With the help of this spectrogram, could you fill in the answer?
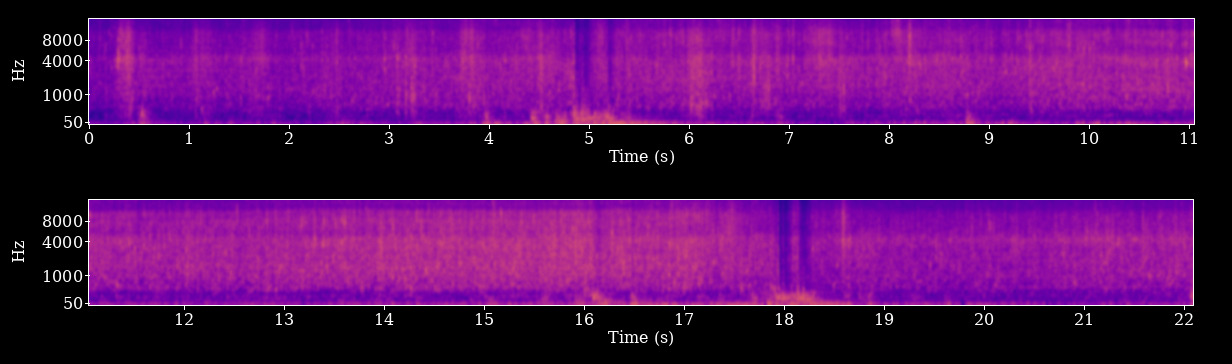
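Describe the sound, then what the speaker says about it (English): A creek running after heavy rain gives a continuous broadband rush of flowing water, close and fairly loud, swelling slightly in places, with no talking. "The water doesn't seem to be running any more than it normally has, even if after all that rain"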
